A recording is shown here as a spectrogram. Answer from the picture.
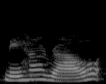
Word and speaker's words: Neha Rao: having me here um my name is neha rao it's spelt and pronounced the same way um and i am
